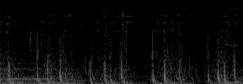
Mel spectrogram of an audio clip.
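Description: Horse hooves clip-clopping in Myth of Empires, a quiet, steady run of hoof beats at walking pace with small clicks and creaks, heard faintly with no talk.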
